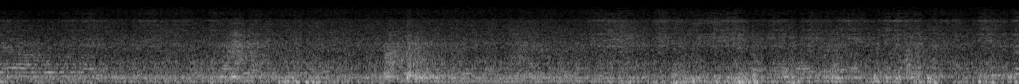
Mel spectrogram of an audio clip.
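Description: Steady low rumble of a vehicle engine running, with faint voices in the background and a couple of short knocks, about four and seven seconds in.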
